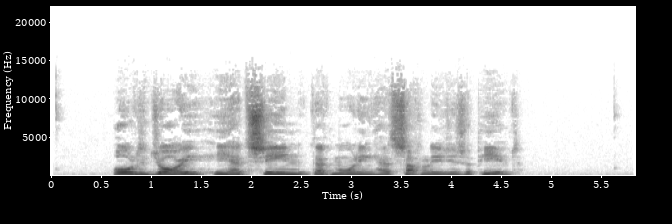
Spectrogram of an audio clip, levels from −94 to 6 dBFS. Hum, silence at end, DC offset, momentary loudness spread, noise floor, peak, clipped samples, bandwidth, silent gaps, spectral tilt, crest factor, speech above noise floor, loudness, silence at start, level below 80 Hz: none; 1.25 s; under 0.1%; 9 LU; -76 dBFS; -12 dBFS; under 0.1%; 13 kHz; none; -5 dB/octave; 18 dB; 49 dB; -28 LUFS; 0.65 s; -64 dBFS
